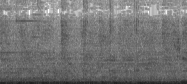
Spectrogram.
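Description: Griffin's Throne video slot machine playing its reel-spin music and sound effects while the reels spin, over a steady low background rumble.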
